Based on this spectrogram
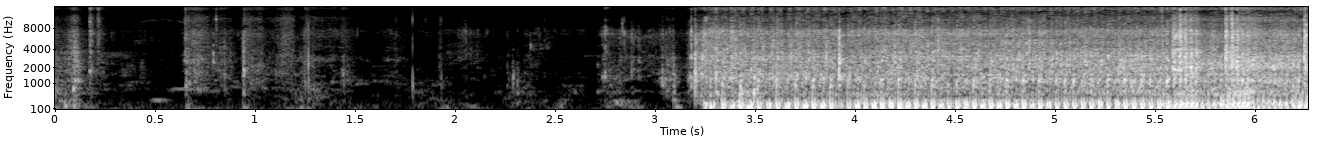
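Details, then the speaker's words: Brush cutter after repair for a loud noise: worn old clutch shoes, bolt holes worn oval, replaced with new clutch shoes. A few pull-start tries, then it catches and holds a steady high buzz with no rattle; now quiet. "ก็กลับเสร็จแล้วนะครับเงียบเปลี่ยนคลาสก่อนใหม่นะครับ"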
